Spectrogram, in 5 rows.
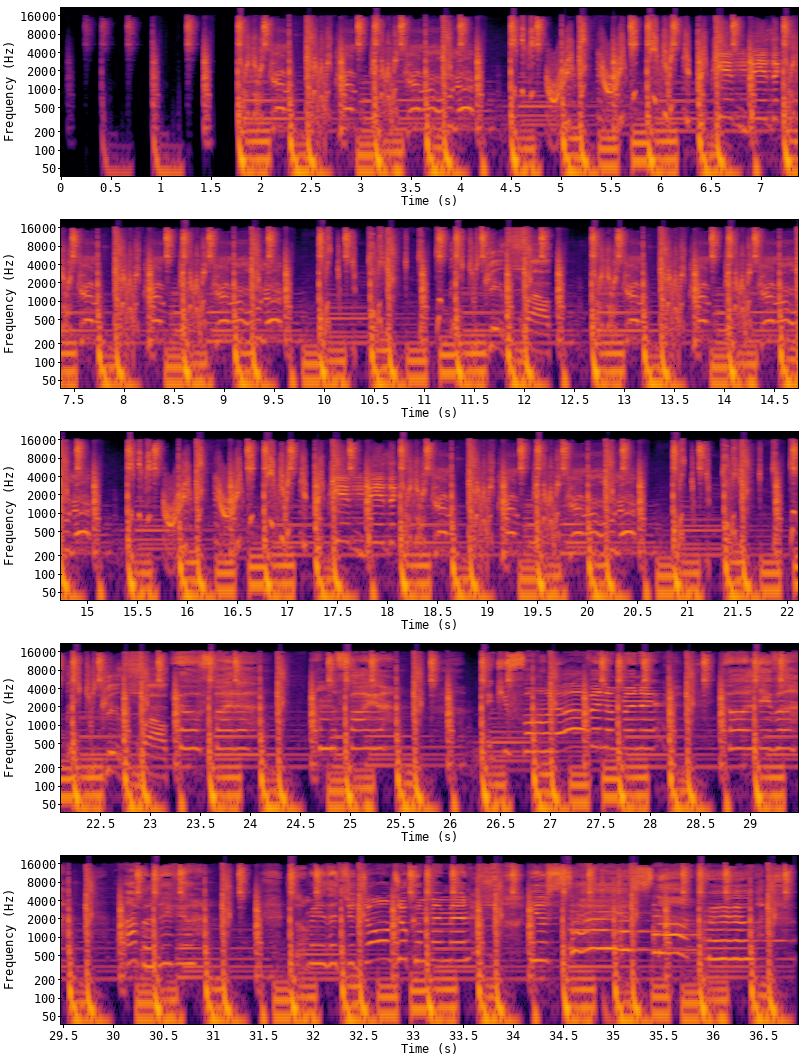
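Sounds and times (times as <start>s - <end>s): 
DJ intro outro music at 88 BPM: 1.3s - 36.8s.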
